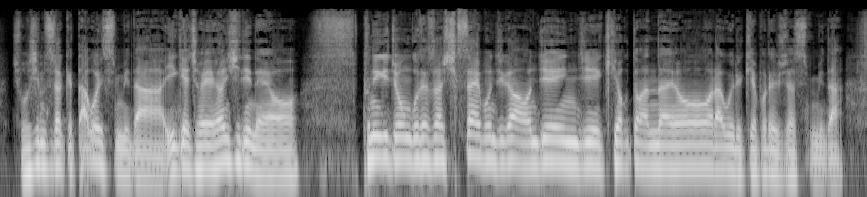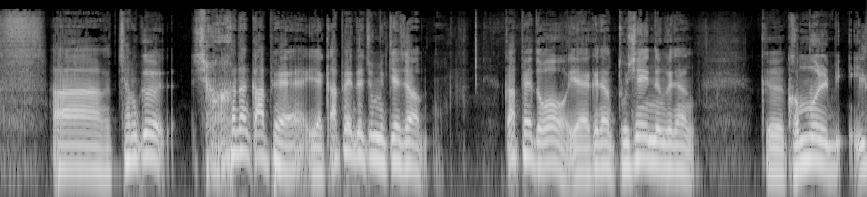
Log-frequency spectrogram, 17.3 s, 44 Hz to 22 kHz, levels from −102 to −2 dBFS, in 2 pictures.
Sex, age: male, 40-59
